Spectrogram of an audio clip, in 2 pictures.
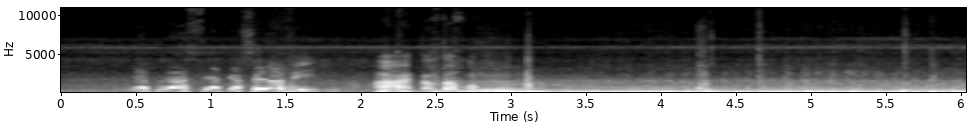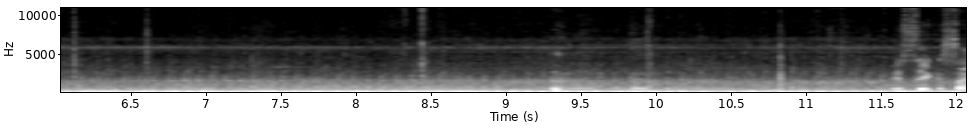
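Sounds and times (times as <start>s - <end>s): small boat motor droning: 2.5s - 12.0s.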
